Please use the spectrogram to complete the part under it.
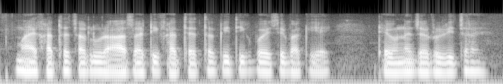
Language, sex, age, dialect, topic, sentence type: Marathi, male, 18-24, Varhadi, banking, question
